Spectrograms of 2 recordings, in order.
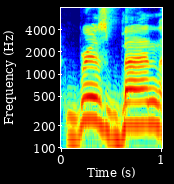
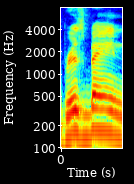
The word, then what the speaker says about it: Brisbane: Great video footage from Singapore, Honduras, Florida, Brisbane. I'm I pronounced it Brisbane the other day and I was very quickly corrected that it is Brisbane.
